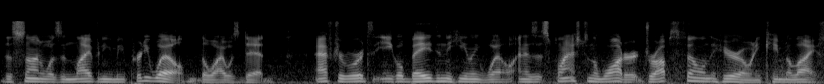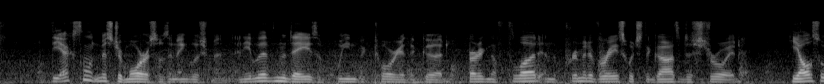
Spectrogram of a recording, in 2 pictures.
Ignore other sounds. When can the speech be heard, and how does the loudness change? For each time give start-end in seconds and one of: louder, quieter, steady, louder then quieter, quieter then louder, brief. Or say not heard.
0.0-16.4 steady.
